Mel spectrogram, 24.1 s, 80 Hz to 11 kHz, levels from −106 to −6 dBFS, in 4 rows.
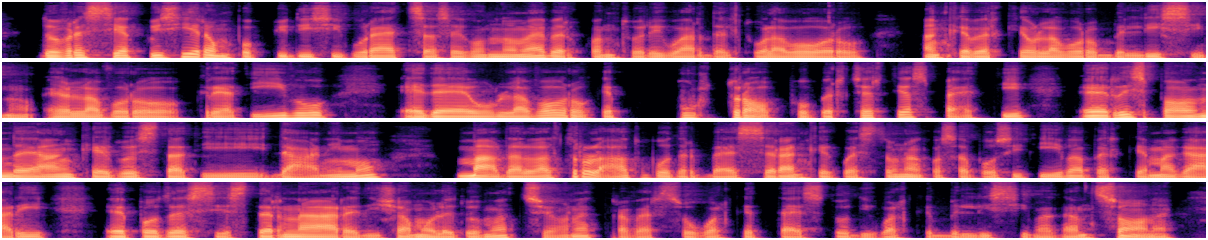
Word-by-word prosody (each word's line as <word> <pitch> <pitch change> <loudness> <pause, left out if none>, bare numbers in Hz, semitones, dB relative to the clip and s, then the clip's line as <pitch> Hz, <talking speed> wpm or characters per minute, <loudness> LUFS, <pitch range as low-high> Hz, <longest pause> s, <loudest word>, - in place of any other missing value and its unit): Dovresti 125 +3 +3
acquisire 125 +6 +2
un 115 -5 +4
po' 105 0 -1
più 105 - -4
di 100 -1 -1
sicurezza 105 +1 -1
secondo 95 0 0
me 105 +4 +4
per 105 -6 0
quanto 90 -2 -2
riguarda 90 0 -1
il 80 - -5
tuo 95 - -5
lavoro, 90 -1 0 0.2
anche 95 +1 +1
perché 95 0 -1
è - - +3
un 100 - +2
lavoro 90 0 0
bellissimo, 85 0 -2
è 95 - -4
un 95 - +3
lavoro 90 -2 0
creativo 120 +10 +1 0.3
ed 100 0 +2
è 100 -1 +6
un 100 +1 +2
lavoro 110 +3 +3
che 95 - -4 0.2
purtroppo, 130 -1 -1
per - - -2
certi 120 +4 -1
aspetti 100 - -3 0.2
risponde, 110 -3 +4
ehm, 100 - +3
anche 100 +1 +2
ai 95 - +2
tuoi 90 0 +1
stati 85 0 -2
d'animo, 95 - +1 0.3
ma 110 -2 +6
dall'altro 95 +3 +1
lato 115 +4 +1
potrebbe 90 -6 -3
essere 90 +4 +1
anche 95 -3 -1
questa 85 +3 -4
una 95 -3 +2
cosa 85 +2 -4
positiva 95 +4 -2
perché 90 -1 -6
magari, 95 +2 0 0.2
ehm, 100 0 +3
potresti 100 -3 0
esternare, 95 -1 +3
diciamo, 90 +2 0
le 85 0 +1
tue 90 0 -2
emozioni 95 -3 -1
attraverso 80 -3 -5
qualche 85 -1 -5
testo 80 +3 -4
di 80 -1 -6
qualche 85 -1 -5
bellissima 80 0 -5
canzone. 85 -1 0
95 Hz, 165 wpm, -24 LUFS, 85-105 Hz, 0.3 s, è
